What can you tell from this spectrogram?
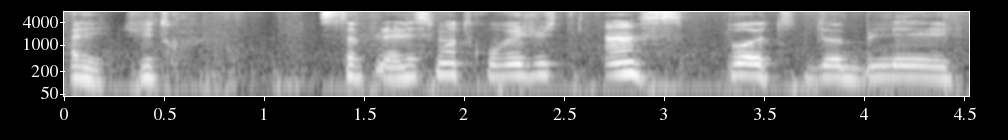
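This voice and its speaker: A man streaming a game, chatting casually with his viewers in slangy, relaxed talk. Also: on the high side, a little slow, slight background noise. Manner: laid-back, slangy, talks to chat by name.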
